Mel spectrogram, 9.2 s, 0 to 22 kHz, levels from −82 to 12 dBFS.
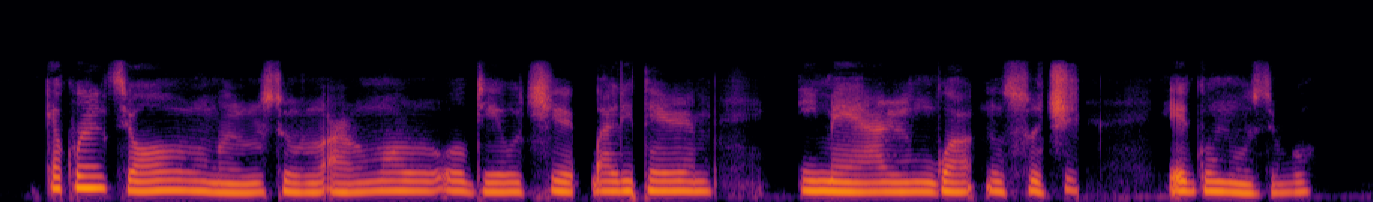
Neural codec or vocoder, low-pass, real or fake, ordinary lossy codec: codec, 16 kHz, 2 kbps, X-Codec, HuBERT features, trained on balanced general audio; 7.2 kHz; fake; none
